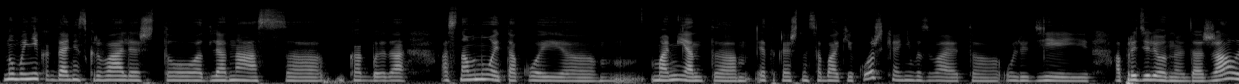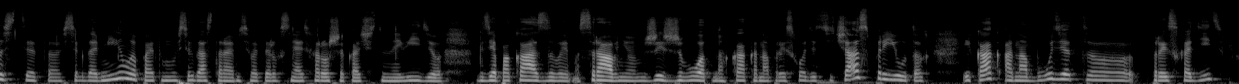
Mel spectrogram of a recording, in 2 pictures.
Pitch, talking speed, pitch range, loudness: 180 Hz, 135 wpm, 170-195 Hz, -31 LUFS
